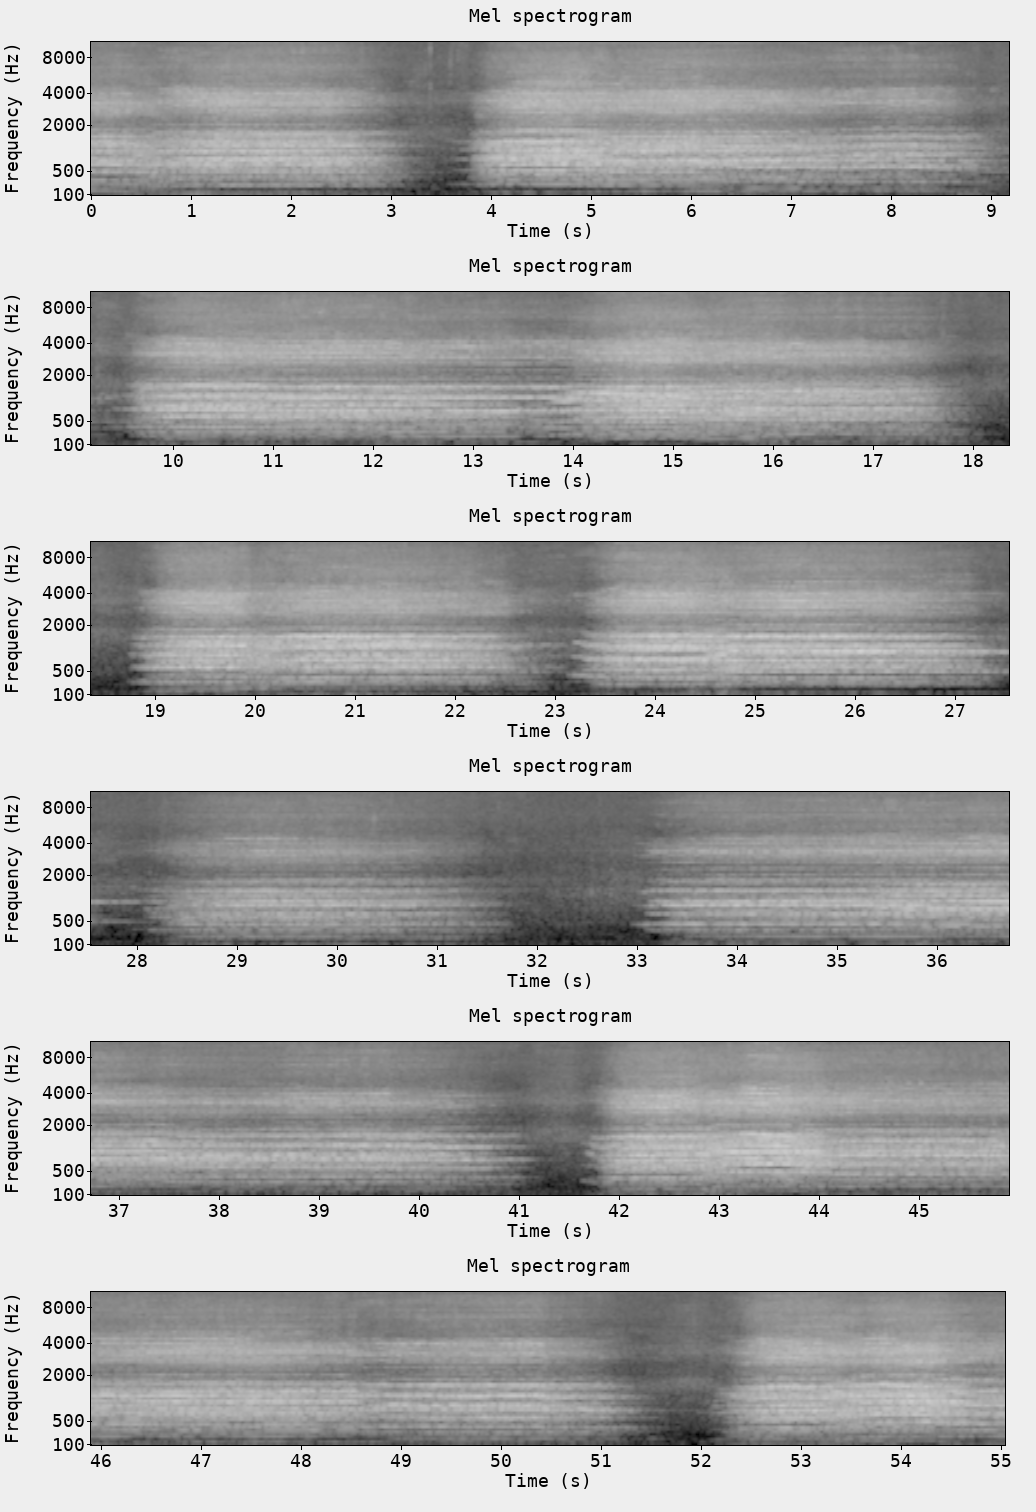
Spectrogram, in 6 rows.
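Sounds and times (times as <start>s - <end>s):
group of voices singing: 0.0s - 31.9s, 33.0s - 55.0s.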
